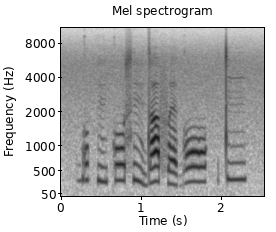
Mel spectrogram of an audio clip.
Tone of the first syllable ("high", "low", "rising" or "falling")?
high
